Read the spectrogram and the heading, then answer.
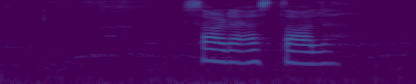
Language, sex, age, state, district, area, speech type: Dogri, female, 30-45, Jammu and Kashmir, Udhampur, rural, spontaneous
